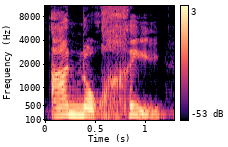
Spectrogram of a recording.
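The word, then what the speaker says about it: אָנֹכִי: It's not Ani, the word that we normally use. It's Anochi.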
